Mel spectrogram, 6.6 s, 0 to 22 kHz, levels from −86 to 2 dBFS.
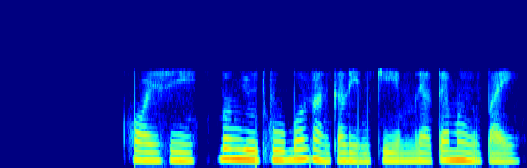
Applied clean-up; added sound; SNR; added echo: none; none; none; none.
